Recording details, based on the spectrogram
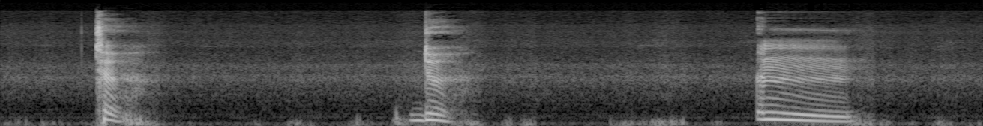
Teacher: In an alveolar consonant, the tongue tip approach or touch the alveolar ridge, the ridge immediately behind the upper teeth.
